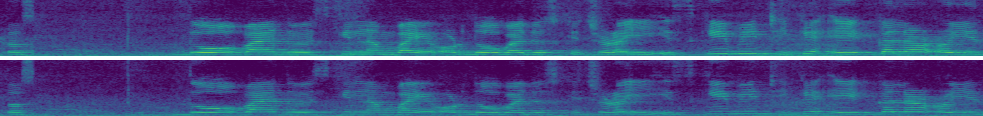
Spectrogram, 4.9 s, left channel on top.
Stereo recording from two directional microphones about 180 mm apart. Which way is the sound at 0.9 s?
20° left (ahead or behind).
